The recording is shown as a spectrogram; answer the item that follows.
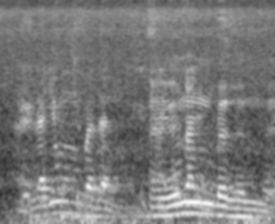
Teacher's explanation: Apa ni nun tu tukar jadi mim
